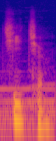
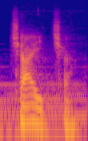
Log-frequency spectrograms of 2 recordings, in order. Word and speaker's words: chicha: Dijo que la elaboración de la chicha, que él pronunciaba chaicha, una bebida alcohólica elaborada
